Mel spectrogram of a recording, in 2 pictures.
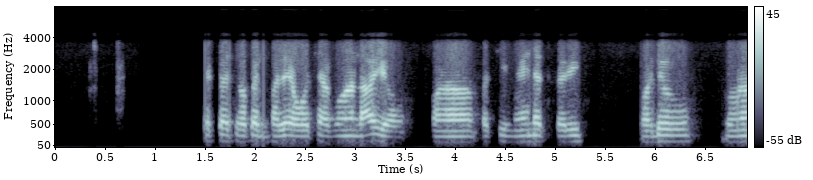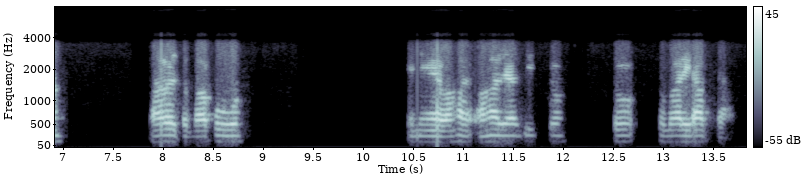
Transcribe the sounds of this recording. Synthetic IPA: ekət͡ʃʋəkʰət̪̚bʱəleoːt͡ʃʰaːɡʱʊɳ̃laːʋjo | pəɳpət͡ʃʰiːmɛɦnət̪kəɾiː | ʋəd̪ʱuː | ɡʱʊɳ̃ | laːʋet̪obaːpu | eneʋɦʋə̰ɦãːlad̪it͡ʃo | t̪oː | sobaːɾiaːp̚t̪a̰ː

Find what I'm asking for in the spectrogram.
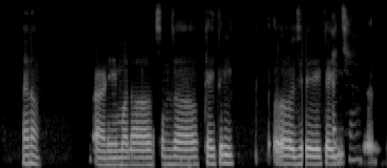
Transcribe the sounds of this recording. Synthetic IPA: ɦajna | aɽ̃iməlasəmd͡zakaɦiːt̪əɾiː | d͡zekaɦiː

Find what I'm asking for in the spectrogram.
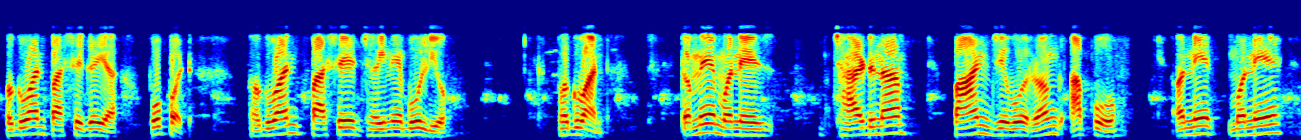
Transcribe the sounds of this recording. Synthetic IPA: bʱəɡʋanpaseɡəjapopəʈ | b̥ʱəɡʋanpased͡ʒʱəineboljo | bʱəɡʋan | t̪əmeməne | d͡ʒʰaɾɖna | pand͡ʒeʋoɾəŋɡapo | əneməne

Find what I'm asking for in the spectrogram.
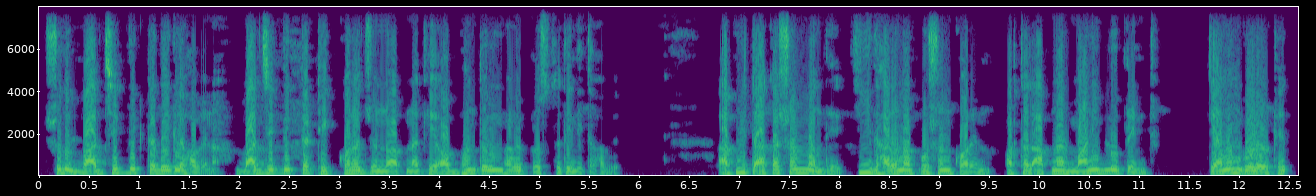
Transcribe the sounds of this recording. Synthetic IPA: ʃud̪ʱubad̪d͡ʑʱik̚d̪ikʈad̪ekʰleɦɔbḛnʔa̰badd͡ʑʱik̚d̪ik̚ʈaʈʰikːɔɾaɾd͡ʑonːoapnakeʔɔbʱːont̪oɾinbʱabepɾost̪ut̪init̪eɦɔ̰bḛ | a̰pniʈakaʃɔmbond̪ʱḛkid̪ʱaɾonapɾoʃonkɔɾenɔɾt̪ʰat̪a̰pnaɾmaniblupɾiɳʈ | kɛmonɡoɽeoʈʰet̪

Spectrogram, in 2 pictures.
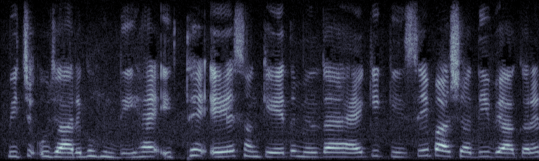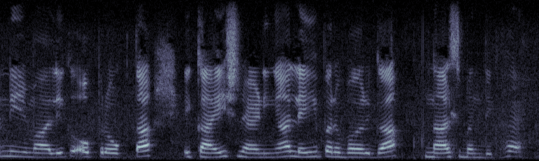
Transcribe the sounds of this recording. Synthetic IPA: ʋɪt͡ʃʊd͡ʒaːɾəɡɦʊnd̪iːɦɛːʔɪt̪ʰːeːʔeːsəŋkeːt̪mɪld̪aːɦɛːkɪkɪseːpaːʃaːd̪iːʋjaːkəɾənːɪd͡ʒmaːlɪkʊpɾoːkt̪aː | ɪkaːɪʃɾɛːɽ̃ijãːləiːpəɾʋəɾɡãː | naːlsəbənd̪ɪkɦɛː

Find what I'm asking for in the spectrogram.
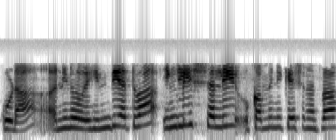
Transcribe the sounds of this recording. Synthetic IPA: kuːɽɐniːnuɦind̪iɐt̪ʰʋaːiŋɡliːʂɐlːikɐmjuːnikeːʂɐnɐt̪ʰʋaː

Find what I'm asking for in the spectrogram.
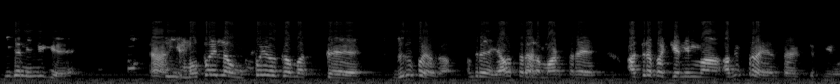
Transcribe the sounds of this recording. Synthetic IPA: iːɡɐnimiɡe̞ | iːmobɐjlnɐupɐjoːɡɐmɐt̪ːe | d̪uɾupɐjɔːɡɐɐnd̪ɐɾe̞jaːʋt̪ʰɐɾɐnːɐmaːɽt̪aːɾe̞ɐd̪ɐɾɐbɐɡːe̞nimːɐɐbʱipɾaːjɐnt̪ɐɦeːɭt̪iɾiniːʋu

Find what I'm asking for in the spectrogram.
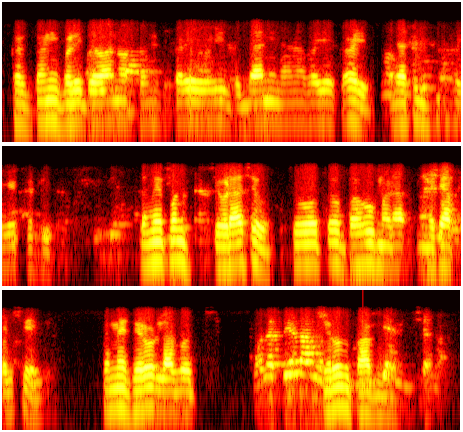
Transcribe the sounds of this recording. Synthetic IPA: ɡ̥ʱəɾt̪əɳ̃ibʱəɭid͡ʒəʋanot̪əmskəɾeeʋid͡ʒəd̪aninanabʱaiekəɦjũd͡ʒat̪ʰimʱəek̚ət̪i | t̪əmepəɳd͡ʒoɽaʃot̪ot̪obəɦumməd͡ʒapəɽʃe | t̪əmed͡ʒʱəɾuɾlaɡod͡ʒt͡ʃʰe | d͡ʒʱəɾuɾbʱaɡʋ

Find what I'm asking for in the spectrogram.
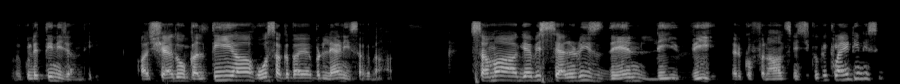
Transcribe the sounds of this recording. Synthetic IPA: bɪlkʊlːɪt̪ːiːnĩːd͡ʒãːnd̪ḭː | əʃaːjəd̪oːɡəlt̪iːaːɦoːsəkd̪aːɛːbəɽlɛːɳ̃ĩːsə̰kd̪a̰ːɦãː | səmãːaːɡɪaːbisɛːləɾiːzd̪eːnliːʋiːmeːɾekoːfʰɪnãːnsnəĩːsiːkjõːkɪklaːɪ̃ɳʈiːnĩːsiː

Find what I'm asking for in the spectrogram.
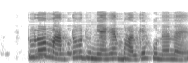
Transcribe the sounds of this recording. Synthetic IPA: tʊnɔmattʊdʱunijakɛbʱalkɛxunanaj

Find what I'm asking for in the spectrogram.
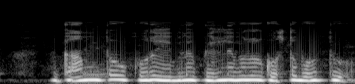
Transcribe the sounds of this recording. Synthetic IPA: ɡamt̪opɔɾeebilɔpeɾlebalɔɾkɔst̪ɔbɔɦut̪u

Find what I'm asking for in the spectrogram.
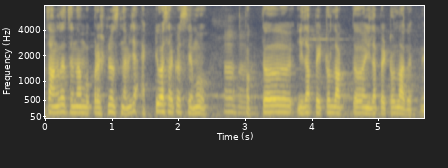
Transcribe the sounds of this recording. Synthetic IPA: t͡sãŋɡlət͡sənaməɡ̚pɾəɕnəsnamid͡ʑaʔɛk̚ʈiʋasaɾkʰəsemo | fək̚t̪əilapeʈɾolːaɡt̪əanilapeʈɾolːaɡət̪ne

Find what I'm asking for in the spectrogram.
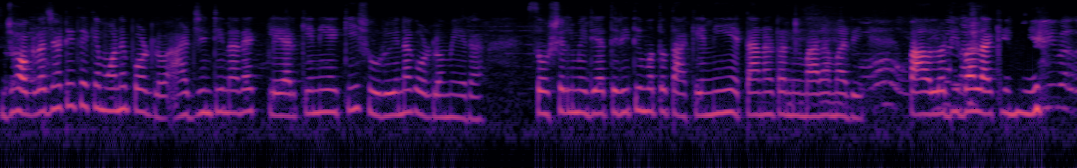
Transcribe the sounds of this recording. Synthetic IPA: d͡ʑʱɔɡɾad͡ʑʱaʈit̪ʰekemonepoɽloʔa̰ɾd͡ʑeɳʈinaɾɛkplejaɾkenijekiʃuɾuenakoɾlomeɾa | soʃalmiɖijat̪eɾit̪imɔt̪ot̪akenijeʈanaʈanimaɾamaɾipawloɖibalakenije

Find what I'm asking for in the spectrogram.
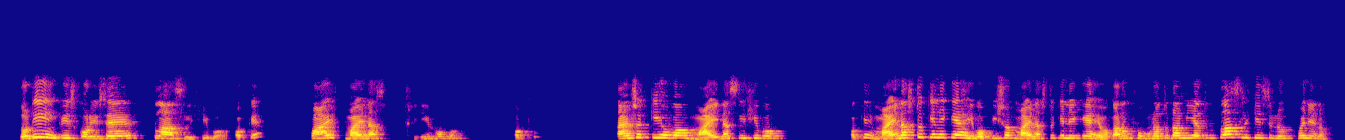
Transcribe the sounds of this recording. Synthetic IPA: zodiiŋkɹizkoɹisɛplaslikʰibɔ̰oke | pʰajpʰmajnast̪ʰɹiɦobɔ | oke | taɹpisɔt̚kiɦobɔmajnaslikʰibɔ | okemajnastʊkinɛkɛjaɦibɔpisɔtmajnastʊkinɛkejaɦibɔkaɹɔnpʰoɡnɔtʊtamijatʊplaslikʰisilʊ̃hojnɛnɔ

